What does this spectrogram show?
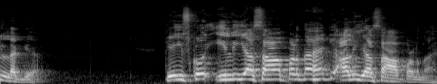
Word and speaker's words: الیسع: آؤ گفتگو شروع کریں، بات ہو گئی۔ حضرت الیسع علیہ السلام، جب آپ تنہا پڑھیں گے تو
